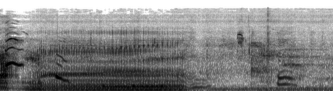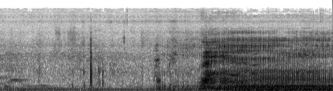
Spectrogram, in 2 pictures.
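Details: Wolves with the pack, filmed on a GoPro at wolf height; opening burst of harsh growls and sliding whines, a quieter stretch with a low steady rumble and a few short squeaks, then loud rough growling returns.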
